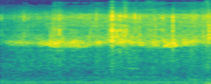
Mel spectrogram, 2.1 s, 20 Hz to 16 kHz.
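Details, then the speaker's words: Shimano Rarenium 2500FA fishing reel cranked by hand: gritty, crunchy whir from a water-damaged, rusted-out bearing, before bearing replacement. "This is how she sounds. It's a bit crunchy."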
